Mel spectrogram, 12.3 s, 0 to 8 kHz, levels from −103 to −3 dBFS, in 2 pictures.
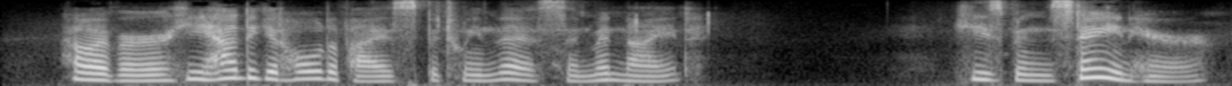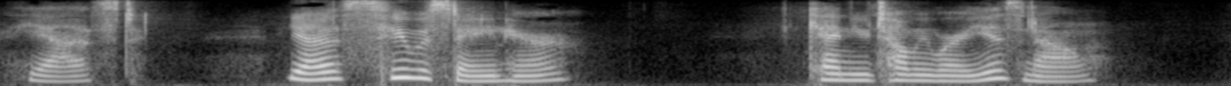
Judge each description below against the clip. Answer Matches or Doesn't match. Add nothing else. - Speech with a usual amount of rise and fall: Matches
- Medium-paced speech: Matches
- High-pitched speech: Matches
